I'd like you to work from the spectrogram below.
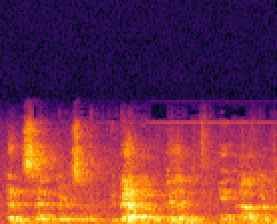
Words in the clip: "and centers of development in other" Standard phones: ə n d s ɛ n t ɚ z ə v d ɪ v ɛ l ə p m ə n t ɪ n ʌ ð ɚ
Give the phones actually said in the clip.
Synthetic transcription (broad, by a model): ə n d s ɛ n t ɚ s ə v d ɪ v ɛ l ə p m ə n ɪ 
